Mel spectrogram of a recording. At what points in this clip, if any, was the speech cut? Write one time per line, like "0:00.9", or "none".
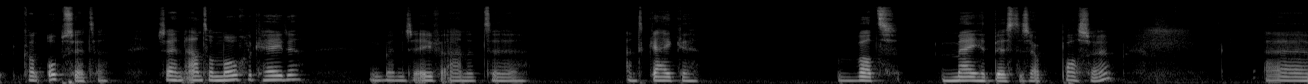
none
